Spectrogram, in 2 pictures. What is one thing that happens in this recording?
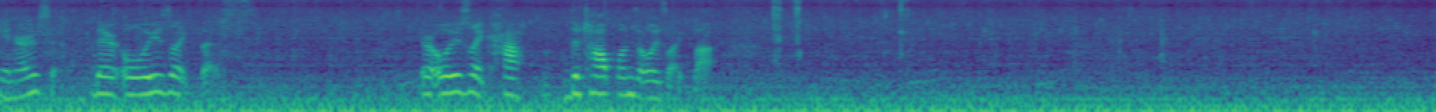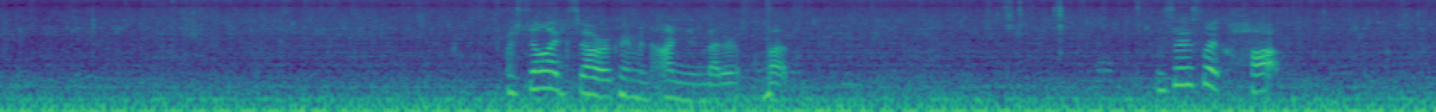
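A young girl crunches a crisp chip.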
